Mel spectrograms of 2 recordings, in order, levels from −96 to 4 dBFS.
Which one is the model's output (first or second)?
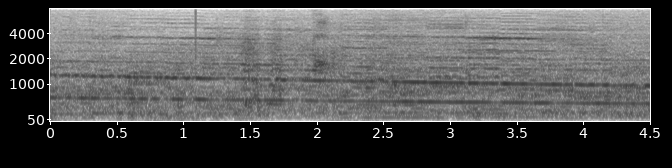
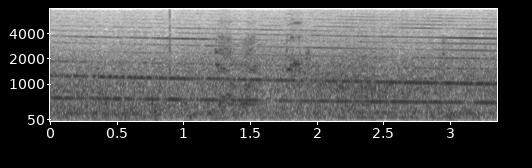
first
